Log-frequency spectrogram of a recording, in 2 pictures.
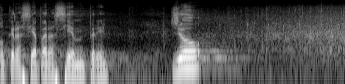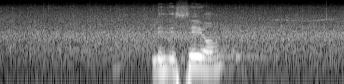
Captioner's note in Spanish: Aplausos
